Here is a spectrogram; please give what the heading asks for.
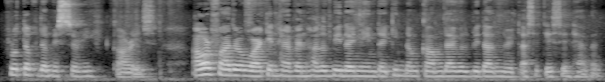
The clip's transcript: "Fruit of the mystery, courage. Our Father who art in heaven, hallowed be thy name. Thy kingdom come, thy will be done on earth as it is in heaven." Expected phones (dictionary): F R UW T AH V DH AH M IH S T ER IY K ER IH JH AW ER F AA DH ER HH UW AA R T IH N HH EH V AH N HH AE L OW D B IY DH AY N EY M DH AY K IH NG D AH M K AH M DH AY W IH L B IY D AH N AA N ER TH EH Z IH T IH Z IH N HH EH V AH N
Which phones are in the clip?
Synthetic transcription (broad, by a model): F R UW T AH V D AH M IH S T ER IY K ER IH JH AW ER F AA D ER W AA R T IH N HH EH V AH N HH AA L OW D B IY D AY N EY M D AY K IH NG D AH M K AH M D AY W IH L B IY D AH AA N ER T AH S IH T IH S IH N HH EH V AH N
